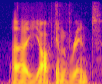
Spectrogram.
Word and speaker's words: Jochen Rindt: Jochen Rindt, I think is how you pronounce his name. Another Yep, Lotus Jochen Rindt.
